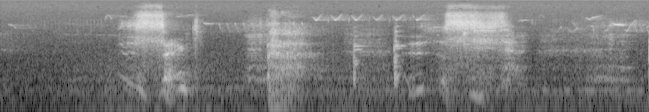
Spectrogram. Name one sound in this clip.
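Metal parts clank and rattle.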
